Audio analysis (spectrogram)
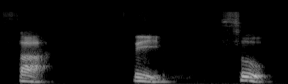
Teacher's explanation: এই অক্ষরটা হলো জিহ্বার আগা, উপরের দাঁতের আগা।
